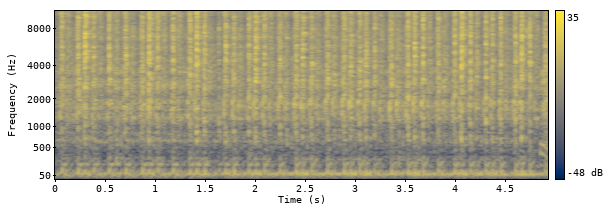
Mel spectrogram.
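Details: Harley big twin Springer bobber with hand shifter/clutch and fuel pump, rear exhaust fitted with small baffles because it was too loud before; lumpy, loping V-twin idle with deep exhaust pulses about one beat a second, even and settled; normal idle.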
